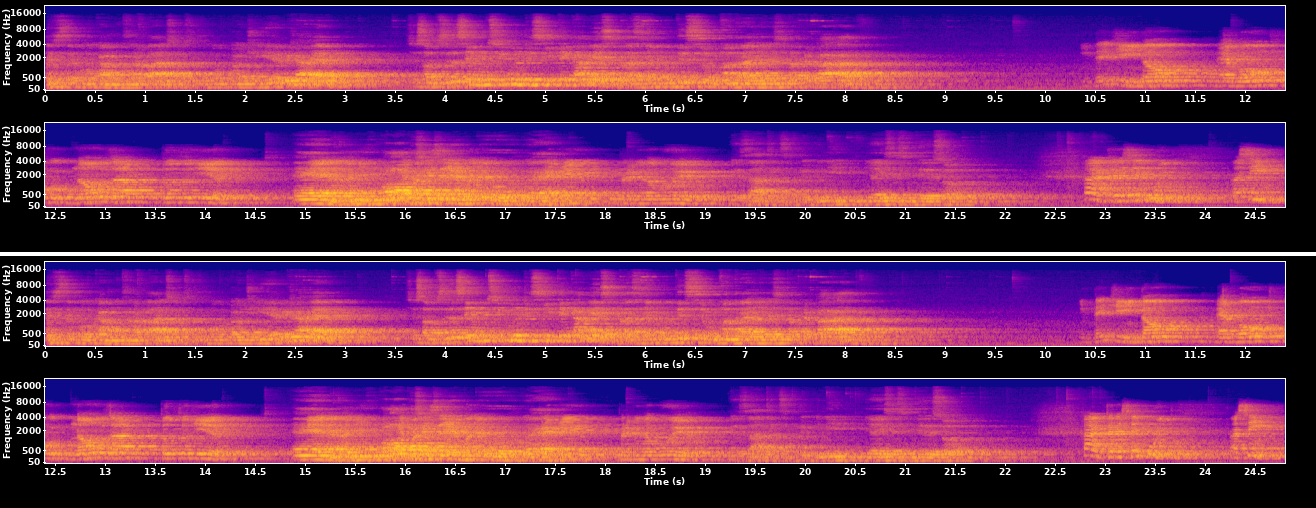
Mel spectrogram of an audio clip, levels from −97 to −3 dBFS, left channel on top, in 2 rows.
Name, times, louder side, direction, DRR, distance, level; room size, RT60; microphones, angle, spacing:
voice 1, 0.0-2.9 3.7-8.1 14.9-17.5 19.2-21.5, equal, 30° right, -10 dB, 0.6 m, -22 dB
voice 2, 10.3-11.3 11.7-13.3 13.6-14.2 15.0-15.6 16.1-16.8 17.4-17.8 18.1-19.0 22.3-23.8 24.2-24.6, right 1 dB, 80° right, -4 dB, 0.3 m, -23 dB
2.7 x 2.2 x 2.3 m, 2.6 s
head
